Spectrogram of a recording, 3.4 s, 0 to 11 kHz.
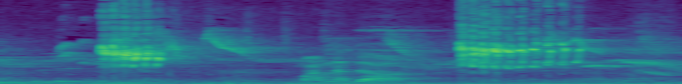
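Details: Oriental magpie-robin (Copsychus saularis), a champion-class contest bird at a 2018 songbird competition in Sri Aman, Sarawak, Malaysia, sings two quick bursts of high, rapid trilled notes with a lower, harsh rasping phrase between them.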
